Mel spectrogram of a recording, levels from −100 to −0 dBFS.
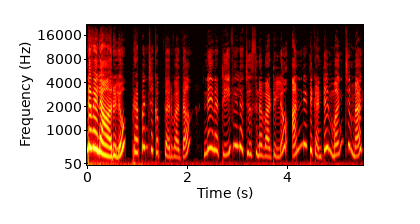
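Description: From 0.3 to 1.22 s, zipper noise rides on the speech as its level drops by around 20 dB in coarse steps, roughly fifty per second, rather than a smooth ramp. Each step leaves a tiny click, so the fall sounds like a ticking zip. A waveform shows a staircase envelope, and a spectrogram shows faint, evenly spaced vertical lines across that span.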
